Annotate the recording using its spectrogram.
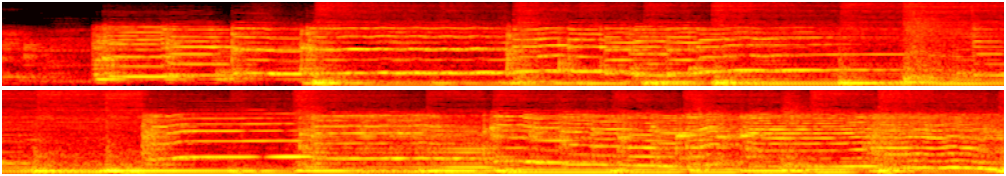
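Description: Live blues trio of electric guitar, electric bass and drum kit starting a song: the electric guitar comes in alone with a short lick, and bass and drums join about a second and a half in, with the guitar playing a lead line of bent notes over them.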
